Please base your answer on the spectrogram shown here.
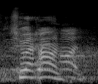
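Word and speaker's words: Sweihan: Is it Swayhan or Swehan? Swayhan.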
